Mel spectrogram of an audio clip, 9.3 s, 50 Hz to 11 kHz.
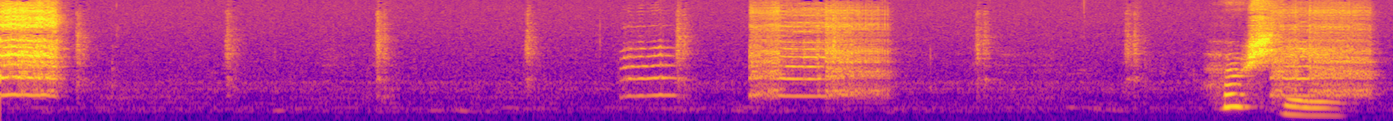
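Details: Indoors on June 15th, a male scarlet-chested parakeet, kept as a pet with his older female mate, starts crying again after calming; short harsh rasping screeches come in three bursts between quiet ticks, with a woman's soothing voice.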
